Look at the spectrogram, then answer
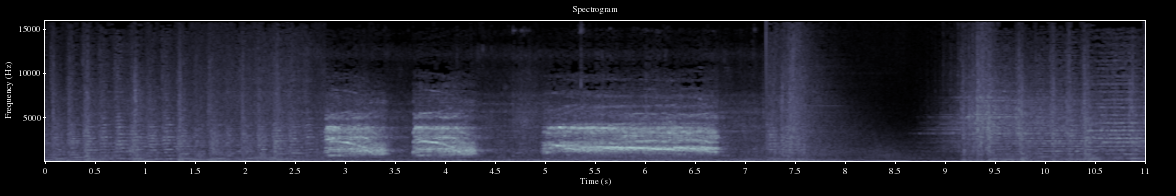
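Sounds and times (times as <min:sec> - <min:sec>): background music: 0:00.0 - 0:06.4, 0:07.0 - 0:11.0
screeching dinosaur calls: 0:02.8 - 0:06.9.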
